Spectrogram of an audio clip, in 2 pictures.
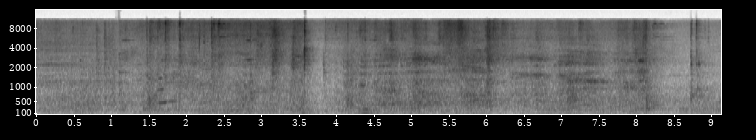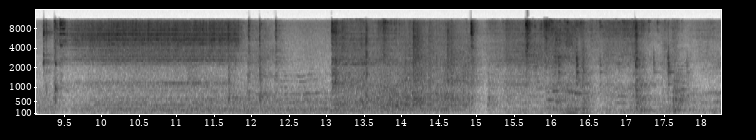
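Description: Continuous clattering and rumbling with scattered knocks and rattles, briefly dipping a few times: the mechanical and ambient noise around a claw machine in play.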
